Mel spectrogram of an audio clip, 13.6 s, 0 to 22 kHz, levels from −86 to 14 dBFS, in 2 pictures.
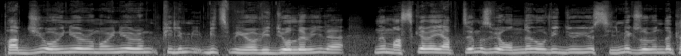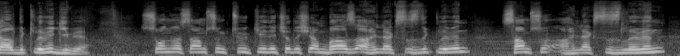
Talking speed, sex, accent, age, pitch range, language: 115 wpm, male, native, 40-59, 175-225 Hz, Turkish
